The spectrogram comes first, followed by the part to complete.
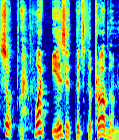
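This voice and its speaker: With an American accent, a man talks at a fairly slow pace using lively intonation. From USA. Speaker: leadership coach and podcaster. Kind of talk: scripted podcast monologue.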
